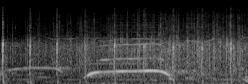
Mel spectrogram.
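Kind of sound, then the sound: crowd, studio audience applause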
